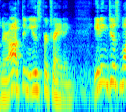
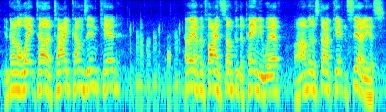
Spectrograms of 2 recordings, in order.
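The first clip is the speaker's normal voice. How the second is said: put-on a lightly done New York tough-guy accent; 5 semitones higher, 3 dB louder than usual. Collector pressuring the crab, light New York accent. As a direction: hurry him up in a rough New York accent. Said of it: "that's my best New York accent".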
